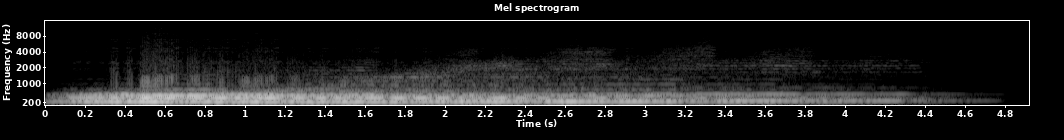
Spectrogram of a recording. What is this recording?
A ghost chant. Made with Audacity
